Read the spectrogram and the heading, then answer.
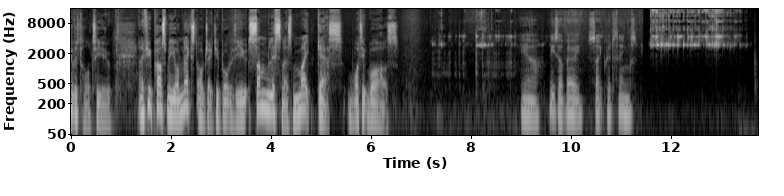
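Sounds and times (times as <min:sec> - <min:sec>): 
speech: 0:00.0 - 0:06.6, 0:09.0 - 0:11.8
two small hawk bells from a trained hawk jingling: 0:07.2 - 0:13.7.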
